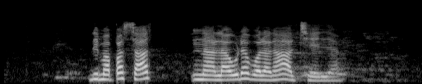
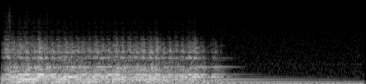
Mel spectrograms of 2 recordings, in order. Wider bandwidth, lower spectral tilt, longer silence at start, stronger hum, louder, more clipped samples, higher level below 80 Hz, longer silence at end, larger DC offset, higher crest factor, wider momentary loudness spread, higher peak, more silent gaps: second, 7.6 kHz vs 10.5 kHz; second, -5 dB/octave vs -9.5 dB/octave; first, 0.55 s vs 0 s; neither; about the same, -16 LUFS vs -15 LUFS; neither; second, -62 dBFS vs -32 dBFS; first, 0.75 s vs 0 s; neither; about the same, 18 dB vs 16 dB; second, 10 LU vs 22 LU; about the same, -2 dBFS vs 0 dBFS; neither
